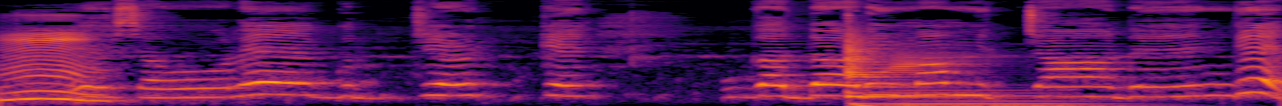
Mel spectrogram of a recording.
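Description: A young boy singing a desi song unaccompanied, in short sung phrases with brief pauses between them. A short low buzz comes in about four seconds in and lasts about a second.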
